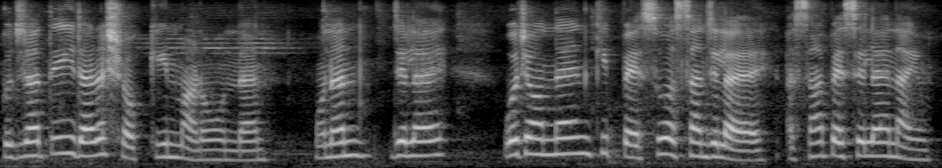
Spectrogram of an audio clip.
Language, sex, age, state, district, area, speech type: Sindhi, female, 30-45, Gujarat, Surat, urban, spontaneous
